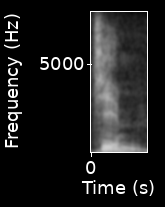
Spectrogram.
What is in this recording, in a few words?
"zim3", Taiwanese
